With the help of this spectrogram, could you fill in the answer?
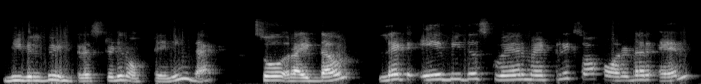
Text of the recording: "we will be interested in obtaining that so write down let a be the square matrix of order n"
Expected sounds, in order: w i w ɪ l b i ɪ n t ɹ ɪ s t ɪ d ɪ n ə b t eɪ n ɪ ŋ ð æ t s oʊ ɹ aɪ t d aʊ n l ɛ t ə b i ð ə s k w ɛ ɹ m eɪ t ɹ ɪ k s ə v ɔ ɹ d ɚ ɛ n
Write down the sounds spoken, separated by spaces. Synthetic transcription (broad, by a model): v i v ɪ l b i ɪ n t ɹ ɪ s t ɪ d ɪ n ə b t eɪ n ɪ ŋ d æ t s oʊ ɹ aɪ t d aʊ n l ɛ t ə b i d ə s k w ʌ ɹ m eɪ t ɹ ɪ k s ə f ɔ ɹ d ɚ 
